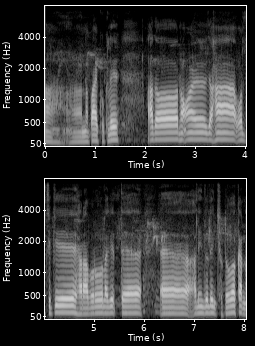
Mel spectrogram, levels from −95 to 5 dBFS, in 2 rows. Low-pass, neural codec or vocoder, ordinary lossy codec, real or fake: 7.2 kHz; none; none; real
